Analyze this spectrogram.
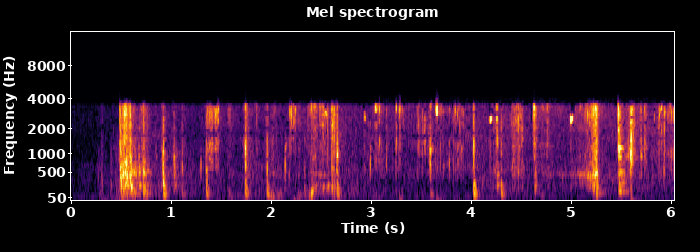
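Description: Rapid, irregular scratching and crackling with sharp knocks in a barn owl nest box, starting suddenly about half a second in.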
